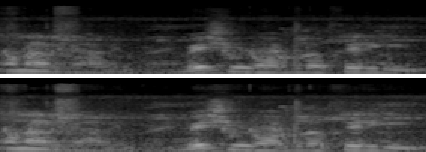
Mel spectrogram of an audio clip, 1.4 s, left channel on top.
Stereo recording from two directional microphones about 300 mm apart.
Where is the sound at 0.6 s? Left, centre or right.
Centre.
